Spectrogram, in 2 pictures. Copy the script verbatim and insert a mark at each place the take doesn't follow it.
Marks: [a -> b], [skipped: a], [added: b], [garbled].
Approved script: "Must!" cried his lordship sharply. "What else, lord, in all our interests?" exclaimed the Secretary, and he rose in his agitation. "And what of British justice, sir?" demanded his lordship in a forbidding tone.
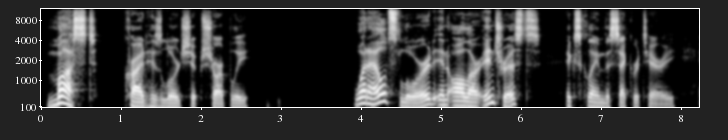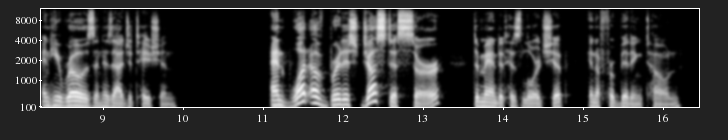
"Must!" cried his lordship sharply. "What else, lord, in all our interests?" exclaimed the Secretary, and he rose in his agitation. "And what of British justice, sir?" demanded his lordship in a forbidding tone.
